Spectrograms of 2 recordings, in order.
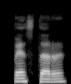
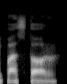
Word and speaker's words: Pastor: kentara terdengar dari lafalnya pester pester hehehe Pak Pendeta bila sedikit mau mempelajari sejarah gereja maka kata Pastor itu berasal dari bahasa latin dan bacanya lafalnya tetap yakni Pastor bukan pester harus diketahui bahwa bahasa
